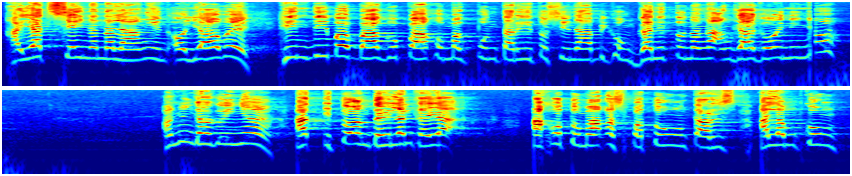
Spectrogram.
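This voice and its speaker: A man with a Filipino accent preaching a sermon as pastor, animated, reading Bible verses in English and explaining them in Tagalog. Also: extremely high pitch, brisk. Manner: acts out indignant quotes in a raised, whiny voice.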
